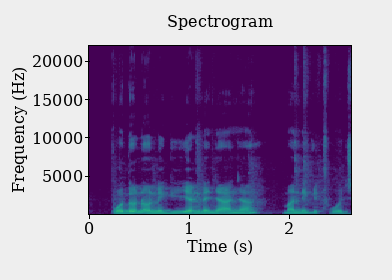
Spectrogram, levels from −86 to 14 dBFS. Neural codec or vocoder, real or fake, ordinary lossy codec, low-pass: none; real; none; none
